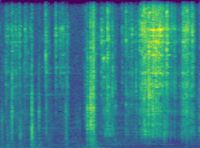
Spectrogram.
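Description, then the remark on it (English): Keys jangle in a few quick metallic bursts, bright and clinking, with a louder shake near the end and no one speaking, as a person takes out their keys to go in the door on arriving home. “Okay, so take out my keys.”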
